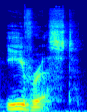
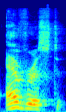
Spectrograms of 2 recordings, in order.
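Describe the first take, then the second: First: Everest with a long first E, as in "eve"; original pronunciation. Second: Everest with a short first E, as in "ever"; common mispronunciation. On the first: Host corrects the surveyor's name, Everest as EVE-rist. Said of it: "You pronounced his name". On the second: Host gives fun fact on the name, Everest as EV-er-est. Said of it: "not how you actually pronounced his name". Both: Shown as a demonstration.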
